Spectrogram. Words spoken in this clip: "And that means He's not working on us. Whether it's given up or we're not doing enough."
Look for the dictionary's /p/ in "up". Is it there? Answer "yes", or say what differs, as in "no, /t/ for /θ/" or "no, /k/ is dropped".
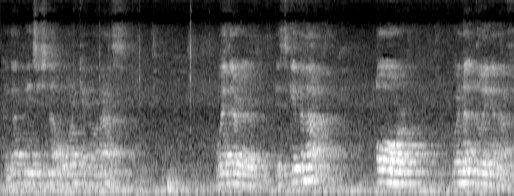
no, /f/ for /p/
